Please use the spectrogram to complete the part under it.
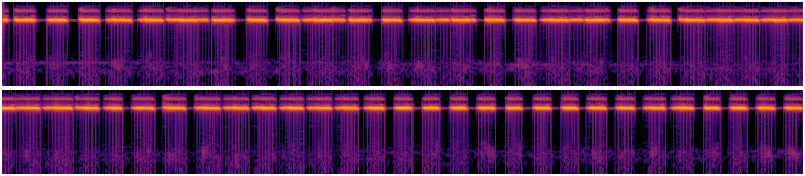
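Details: Pair of crickets heard at close range, producing high-pitched scraping chirps in a fast, even series of short bursts, some running together into longer trills, against complete silence otherwise.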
